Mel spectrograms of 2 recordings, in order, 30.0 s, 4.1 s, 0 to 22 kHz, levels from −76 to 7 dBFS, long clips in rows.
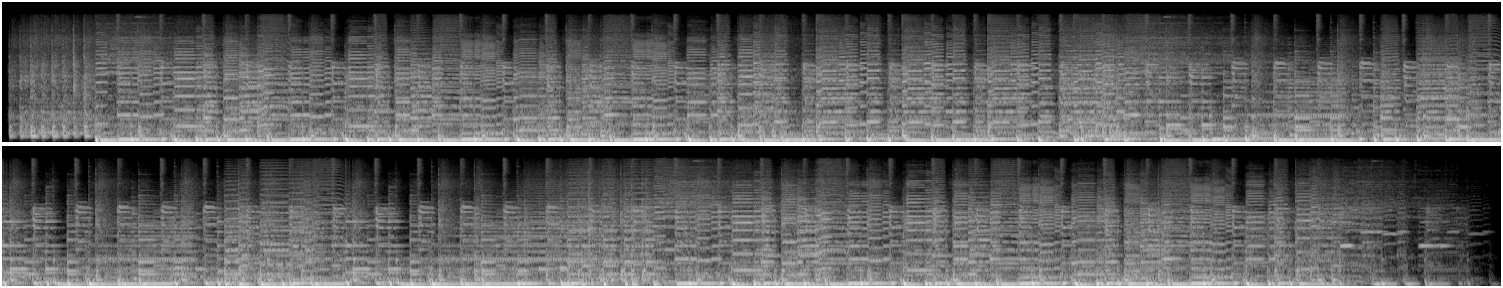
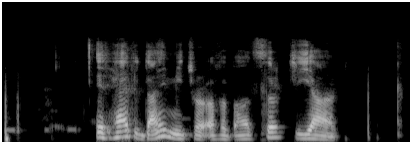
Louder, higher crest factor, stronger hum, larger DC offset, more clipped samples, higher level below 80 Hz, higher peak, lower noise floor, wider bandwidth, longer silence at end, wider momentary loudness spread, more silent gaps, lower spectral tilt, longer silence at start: first, -15 LUFS vs -19 LUFS; about the same, 14 dB vs 18 dB; neither; neither; neither; first, -18 dBFS vs -46 dBFS; about the same, 0 dBFS vs -2 dBFS; second, -37 dBFS vs -52 dBFS; first, 15.5 kHz vs 7.8 kHz; first, 0.3 s vs 0.1 s; second, 3 LU vs 7 LU; neither; about the same, -5 dB/octave vs -6 dB/octave; about the same, 0.05 s vs 0.05 s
